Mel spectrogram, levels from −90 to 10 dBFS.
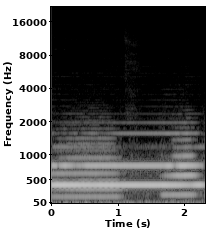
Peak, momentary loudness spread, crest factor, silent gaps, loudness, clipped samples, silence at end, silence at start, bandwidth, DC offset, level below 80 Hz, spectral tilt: -10 dBFS; 1 LU; 8 dB; none; -18 LUFS; under 0.1%; 0 s; 0 s; 2.5 kHz; under 0.1%; -46 dBFS; -11 dB/octave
